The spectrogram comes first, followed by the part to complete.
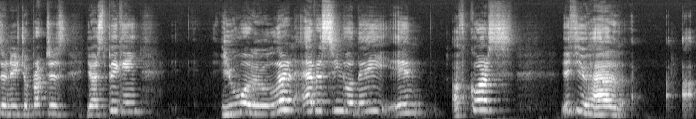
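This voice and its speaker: A Brazilian man speaks English with a Brazilian Portuguese accent in a rather high voice, giving earnest coaching to the camera. He keeps repeating his encouraging points, and his voice rings in a roomy, echoey space. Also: a bit bright. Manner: earnest, repetitive coaching phrases. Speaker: English tutor. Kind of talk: motivational talk to camera.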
